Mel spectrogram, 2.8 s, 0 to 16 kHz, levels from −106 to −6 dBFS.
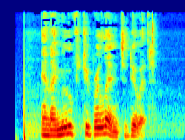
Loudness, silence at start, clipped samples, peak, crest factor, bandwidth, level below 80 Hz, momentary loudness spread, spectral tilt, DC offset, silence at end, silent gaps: -15 LUFS; 0.35 s; under 0.1%; -2 dBFS; 14 dB; 11.5 kHz; -42 dBFS; 17 LU; -6 dB/octave; under 0.1%; 0.45 s; none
